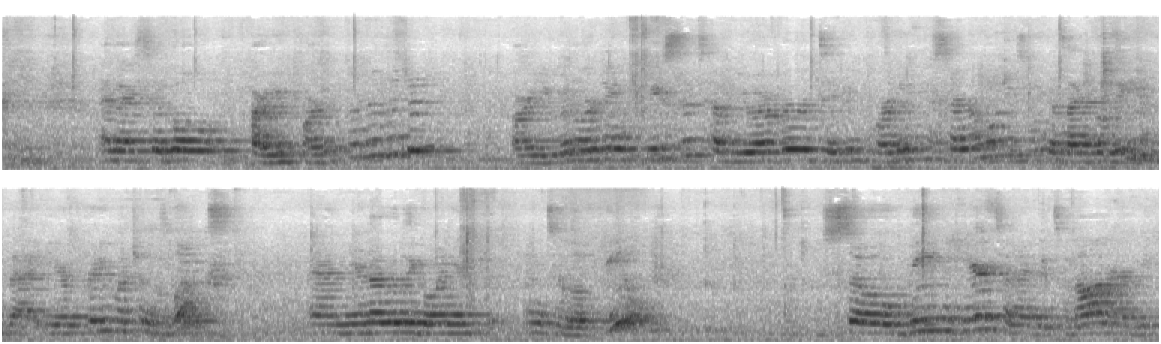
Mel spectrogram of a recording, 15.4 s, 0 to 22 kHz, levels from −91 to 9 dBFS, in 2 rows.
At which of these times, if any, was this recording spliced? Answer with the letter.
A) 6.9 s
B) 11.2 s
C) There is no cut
A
